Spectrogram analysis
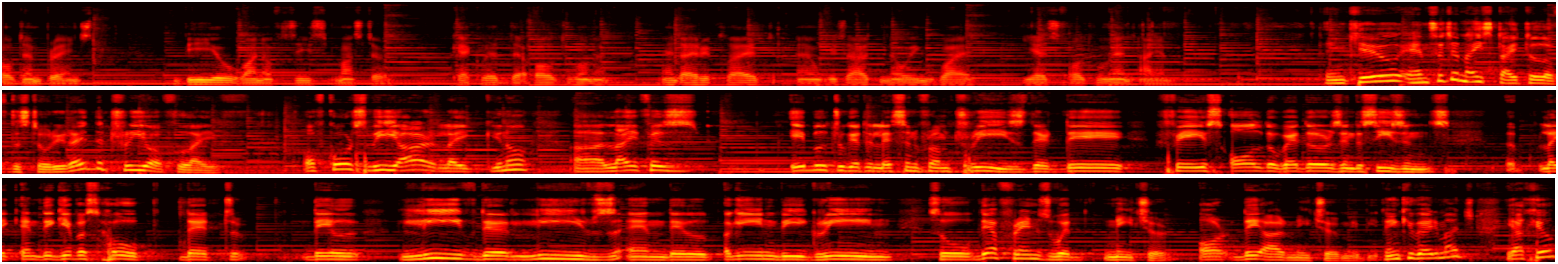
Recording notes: These Audio recordings were done in the class using a mobile phone voice recorder. Students who are speaking in these podcasts are the students at Amity University in Tashkent - International Foundation Studies.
